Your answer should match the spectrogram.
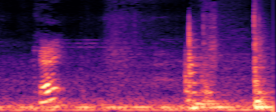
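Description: A cut quarter-inch acrylic sheet handled against the glass tank: a short rising squeak, then two sharp knocks about half a second apart near the end, over a steady low hum.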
